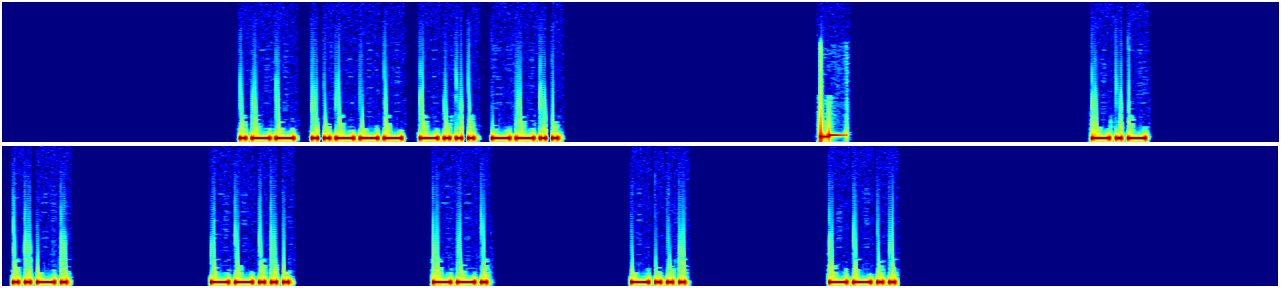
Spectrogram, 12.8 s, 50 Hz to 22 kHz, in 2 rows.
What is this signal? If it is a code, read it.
Morse code, heard as a keyed tone, about 40 wpm, spaced as for 15 wpm, 700 Hz. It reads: W2BZ KF7GBZ
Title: USA Call Signs - 8x Character Spacing - 40wpm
